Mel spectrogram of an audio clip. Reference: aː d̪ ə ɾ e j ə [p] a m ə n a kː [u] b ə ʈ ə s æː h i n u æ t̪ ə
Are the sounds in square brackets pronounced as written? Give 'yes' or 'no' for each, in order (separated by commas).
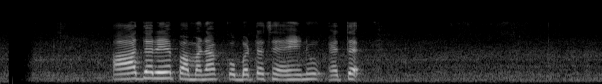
yes, no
